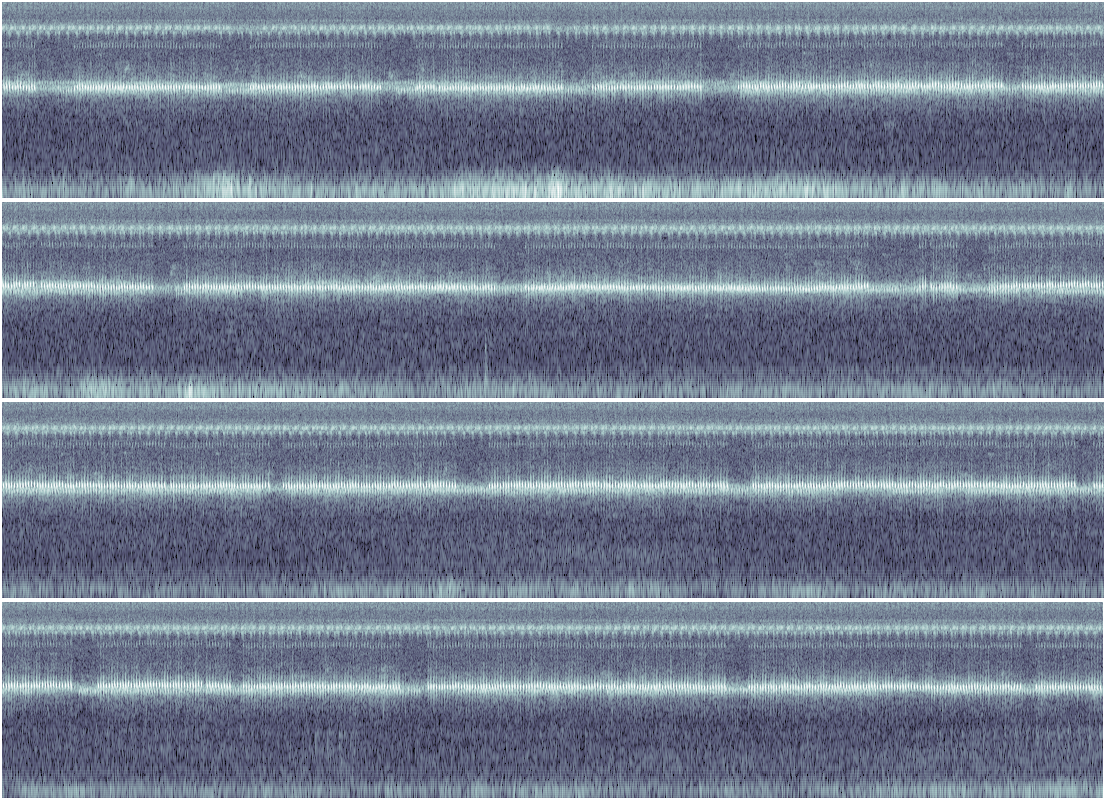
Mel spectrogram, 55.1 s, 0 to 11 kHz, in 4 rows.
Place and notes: Insects sounds, In the bamboo forest edge
Zoom H2n MS+XY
